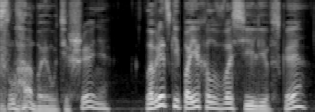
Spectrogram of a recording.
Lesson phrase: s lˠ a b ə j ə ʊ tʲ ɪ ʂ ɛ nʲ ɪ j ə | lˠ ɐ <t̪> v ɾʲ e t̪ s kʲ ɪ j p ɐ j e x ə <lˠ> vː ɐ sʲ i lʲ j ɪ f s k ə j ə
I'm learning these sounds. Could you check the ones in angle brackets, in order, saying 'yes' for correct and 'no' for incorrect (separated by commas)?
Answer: no, yes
